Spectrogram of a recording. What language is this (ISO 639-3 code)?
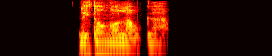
yue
